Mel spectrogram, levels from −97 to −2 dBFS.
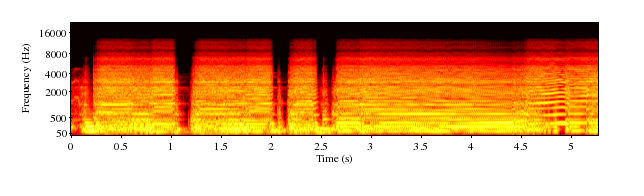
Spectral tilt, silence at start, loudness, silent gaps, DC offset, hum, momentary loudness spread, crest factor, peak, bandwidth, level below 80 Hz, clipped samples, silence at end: -5.5 dB/octave; 0 s; -21 LUFS; none; under 0.1%; none; 3 LU; 12 dB; -10 dBFS; 12.5 kHz; -46 dBFS; under 0.1%; 0 s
